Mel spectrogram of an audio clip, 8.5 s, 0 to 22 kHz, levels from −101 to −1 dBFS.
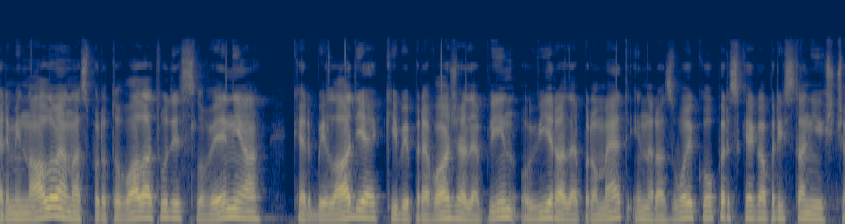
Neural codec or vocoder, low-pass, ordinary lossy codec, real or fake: none; none; none; real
